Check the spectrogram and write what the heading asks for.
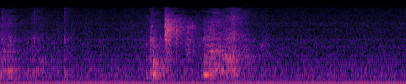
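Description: Cardboard box lid being pulled open: two short scraping rustles of paperboard about a second in.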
